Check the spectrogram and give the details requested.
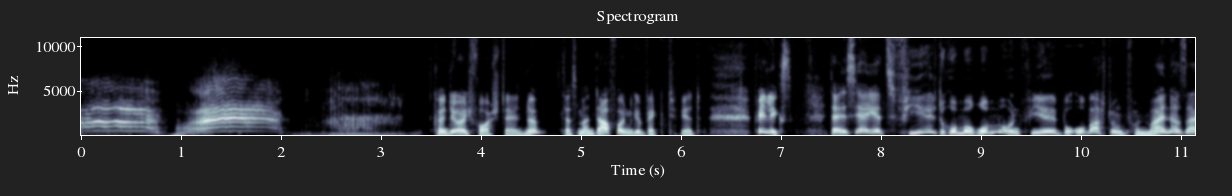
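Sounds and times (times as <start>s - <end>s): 
tomcat meowing: 0.0s - 3.1s
speech: 3.6s - 11.1s.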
